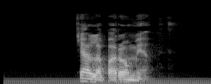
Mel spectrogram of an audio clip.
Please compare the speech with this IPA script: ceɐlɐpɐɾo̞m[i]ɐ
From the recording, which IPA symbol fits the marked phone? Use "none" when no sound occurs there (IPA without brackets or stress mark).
i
